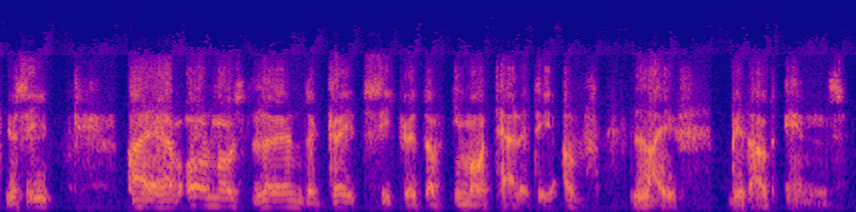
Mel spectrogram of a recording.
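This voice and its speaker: An actor playing a weary, gentle old genius in a radio drama, speaking in a courtly, deliberate way with a gravelly, husky voice. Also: male voice, low-pitched, exaggerated voice. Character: weary, gentle old genius, male, godlike welcoming host. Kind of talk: 1970s-80s radio drama acting. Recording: dull lo-fi AM radio recording.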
